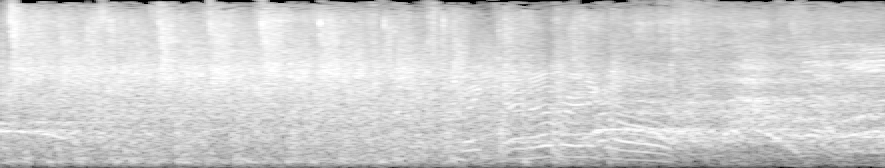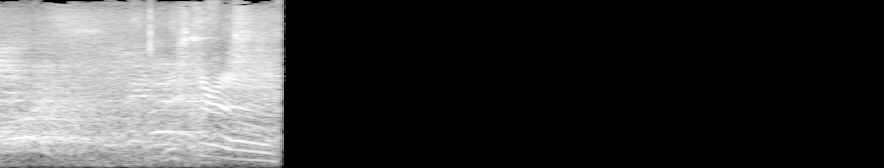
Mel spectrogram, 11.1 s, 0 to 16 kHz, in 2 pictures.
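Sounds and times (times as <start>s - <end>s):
crowd noise in ice rink: 0.0s - 7.3s.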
